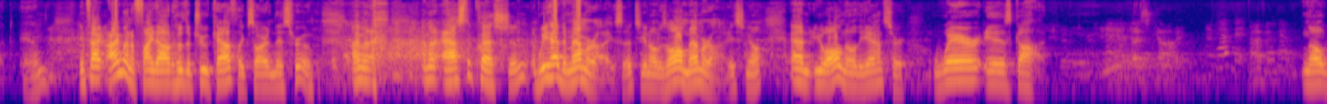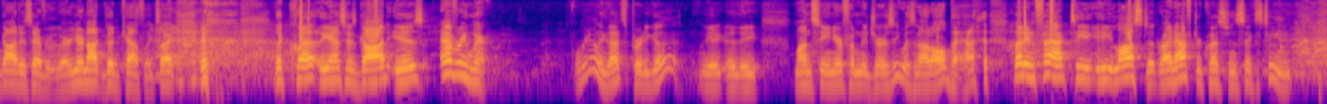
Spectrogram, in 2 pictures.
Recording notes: From two SAND Conferences recorded before live audiences.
